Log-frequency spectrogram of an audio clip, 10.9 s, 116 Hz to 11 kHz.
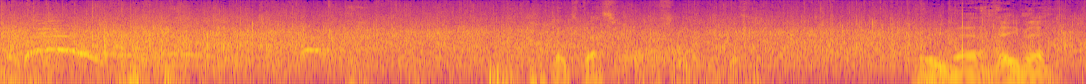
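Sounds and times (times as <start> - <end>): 
faint cheers and whistles: 0.0 - 2.3, 2.9 - 3.7
large church audience clapping: 0.0 - 10.8
speech: 9.5 - 10.7.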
